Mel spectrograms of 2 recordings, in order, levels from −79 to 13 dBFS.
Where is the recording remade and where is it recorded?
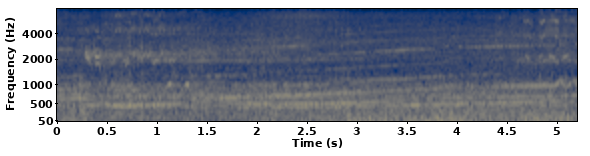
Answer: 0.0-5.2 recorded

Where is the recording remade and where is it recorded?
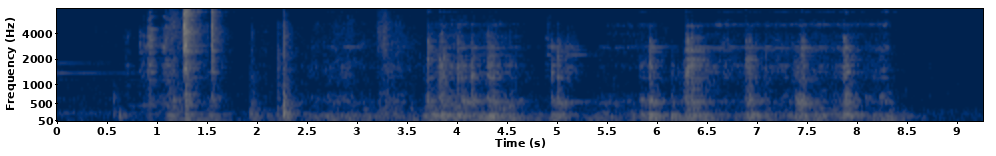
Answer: 0.0-5.3 recorded; 5.3-5.8 remade; 5.8-9.3 recorded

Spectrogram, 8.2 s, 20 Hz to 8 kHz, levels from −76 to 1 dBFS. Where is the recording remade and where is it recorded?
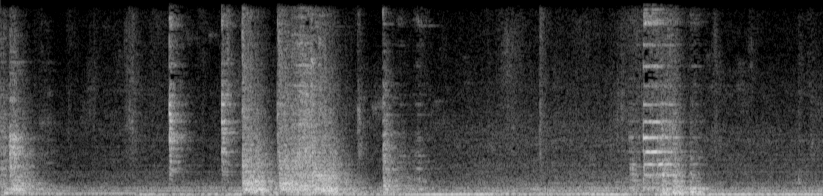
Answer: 0.0-8.2 recorded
